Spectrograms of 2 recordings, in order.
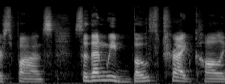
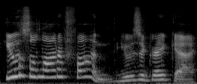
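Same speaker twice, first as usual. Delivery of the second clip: sarcastic; 9 semitones higher, 4 dB quieter than usual. Real, not acted. Sarcastic praise of drunk guy.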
